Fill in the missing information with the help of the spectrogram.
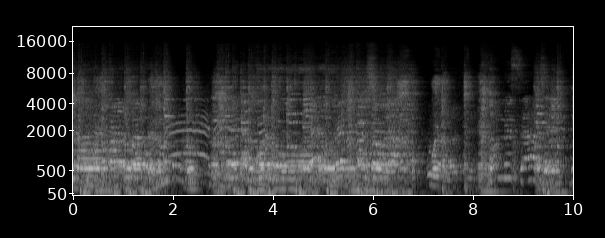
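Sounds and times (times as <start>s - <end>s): bass-heavy backing music: 0.0s - 10.0s
person singing into a microphone: 0.0s - 10.0s.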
